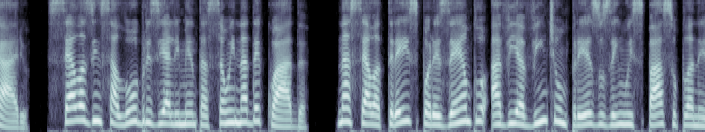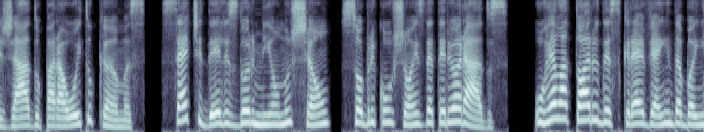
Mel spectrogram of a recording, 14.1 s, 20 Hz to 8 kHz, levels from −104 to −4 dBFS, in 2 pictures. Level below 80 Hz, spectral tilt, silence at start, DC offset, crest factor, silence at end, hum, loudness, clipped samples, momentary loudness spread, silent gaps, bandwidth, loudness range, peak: -50 dBFS; -4.5 dB/octave; 0 s; under 0.1%; 16 dB; 0 s; none; -19 LUFS; under 0.1%; 6 LU; 3.21-3.32 s, 12.25-12.35 s; 8 kHz; 1 LU; -4 dBFS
